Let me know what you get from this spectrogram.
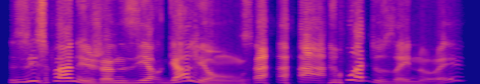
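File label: French male, voice; Pirates Of The Caribbean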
